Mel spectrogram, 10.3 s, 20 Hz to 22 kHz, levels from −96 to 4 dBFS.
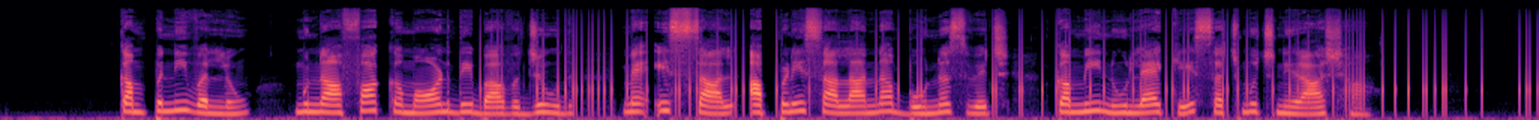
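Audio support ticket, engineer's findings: Ticking/popping over the speech from 3.20 s to 10.26 s, running to the end. Train of clicks, about 11.4 per second, uneven spacing, around seventy in all, same shape each time. Peaks roughly 10 dB above the speech, audible in pauses too. Likely cause: interference from nearby equipment or a faulty connection or power supply injecting repeated pulses into the signal path. Check grounding, cabling, interface drivers.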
